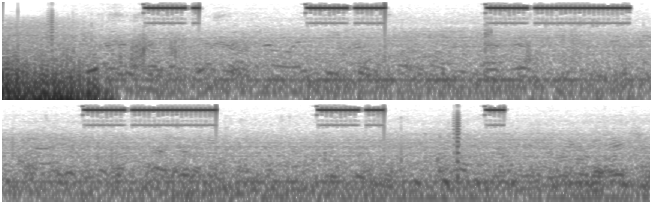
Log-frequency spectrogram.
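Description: Computer-style text readout sound effect: a high-pitched electronic beep in six bursts of varying length, the longest about a second, with short gaps between them. Music fades out in the first second.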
